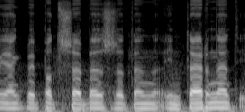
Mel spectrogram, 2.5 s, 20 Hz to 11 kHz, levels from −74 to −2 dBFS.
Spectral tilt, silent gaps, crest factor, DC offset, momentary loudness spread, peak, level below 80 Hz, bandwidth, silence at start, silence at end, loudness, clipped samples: -6.5 dB/octave; none; 16 dB; under 0.1%; 6 LU; -6 dBFS; -42 dBFS; 11 kHz; 0 s; 0 s; -22 LUFS; under 0.1%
